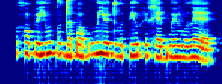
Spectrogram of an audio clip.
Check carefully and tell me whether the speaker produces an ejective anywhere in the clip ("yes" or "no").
no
